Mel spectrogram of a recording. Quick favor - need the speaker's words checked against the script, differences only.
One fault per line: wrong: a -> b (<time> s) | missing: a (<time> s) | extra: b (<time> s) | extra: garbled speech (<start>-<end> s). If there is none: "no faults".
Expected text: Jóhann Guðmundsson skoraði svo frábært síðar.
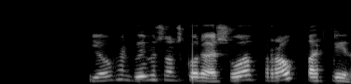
no faults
